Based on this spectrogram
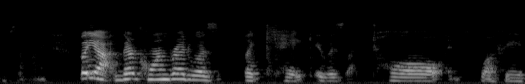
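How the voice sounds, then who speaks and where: A woman of medium pitch in an animated tone with lively intonation, big swings in loudness and a fairly slow pace. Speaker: podcast co-host. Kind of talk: casual chat.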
